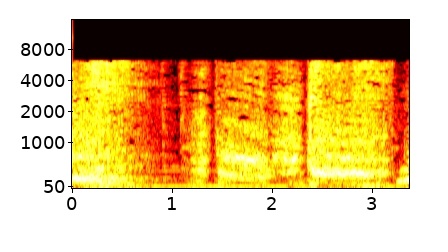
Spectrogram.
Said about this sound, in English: The tiger screeched.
